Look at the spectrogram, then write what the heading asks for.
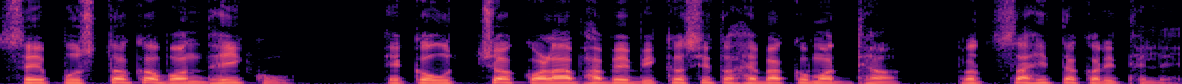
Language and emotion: Odia, neutral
